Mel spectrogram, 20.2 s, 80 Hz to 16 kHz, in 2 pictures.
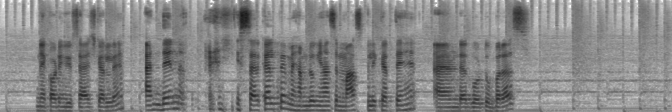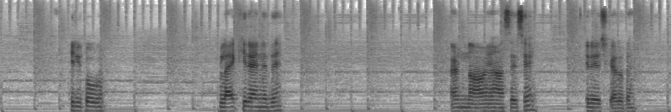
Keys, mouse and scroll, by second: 5.7 click, 5.7-13.2 drag, 15.1-16.7 alt+right drag, 16.7-20.1 drag.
